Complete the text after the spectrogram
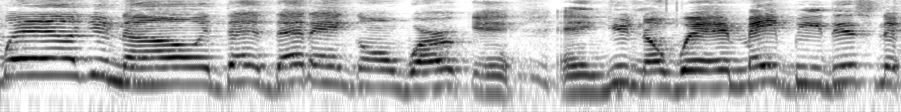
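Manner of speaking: hedging, naysaying, nagging, complaining tone. Retelling how complainers answer a suggestion: imitating someone complaining. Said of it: "They be like".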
